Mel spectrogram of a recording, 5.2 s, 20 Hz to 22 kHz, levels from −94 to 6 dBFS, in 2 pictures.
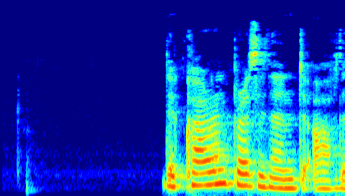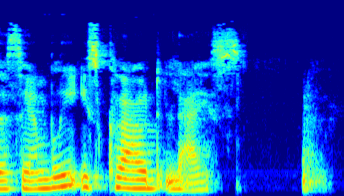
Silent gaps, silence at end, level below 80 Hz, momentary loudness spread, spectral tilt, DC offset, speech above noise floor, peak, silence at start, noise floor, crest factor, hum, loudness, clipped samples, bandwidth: none; 0.2 s; -66 dBFS; 19 LU; -6 dB/octave; under 0.1%; 60 dB; -2 dBFS; 1.25 s; -78 dBFS; 18 dB; none; -18 LUFS; under 0.1%; 14 kHz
